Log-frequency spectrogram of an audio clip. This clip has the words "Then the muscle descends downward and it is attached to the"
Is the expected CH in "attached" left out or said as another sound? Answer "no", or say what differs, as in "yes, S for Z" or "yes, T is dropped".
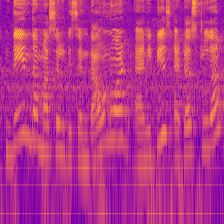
yes, S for CH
